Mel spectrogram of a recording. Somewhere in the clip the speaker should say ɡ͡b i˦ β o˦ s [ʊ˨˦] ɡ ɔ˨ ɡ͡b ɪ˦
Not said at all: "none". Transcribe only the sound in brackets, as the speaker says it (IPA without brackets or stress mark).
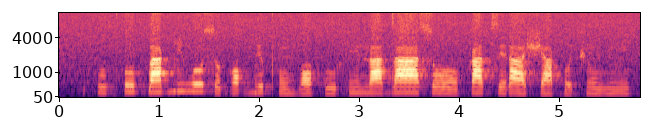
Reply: ʊ˨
